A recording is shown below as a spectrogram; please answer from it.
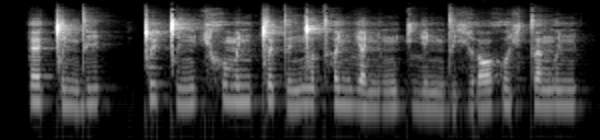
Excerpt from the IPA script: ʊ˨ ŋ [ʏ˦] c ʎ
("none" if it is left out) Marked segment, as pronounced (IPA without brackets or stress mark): ʏ˦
